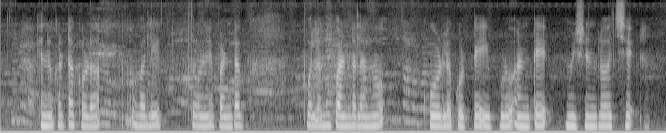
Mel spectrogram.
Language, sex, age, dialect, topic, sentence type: Telugu, female, 25-30, Telangana, agriculture, statement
